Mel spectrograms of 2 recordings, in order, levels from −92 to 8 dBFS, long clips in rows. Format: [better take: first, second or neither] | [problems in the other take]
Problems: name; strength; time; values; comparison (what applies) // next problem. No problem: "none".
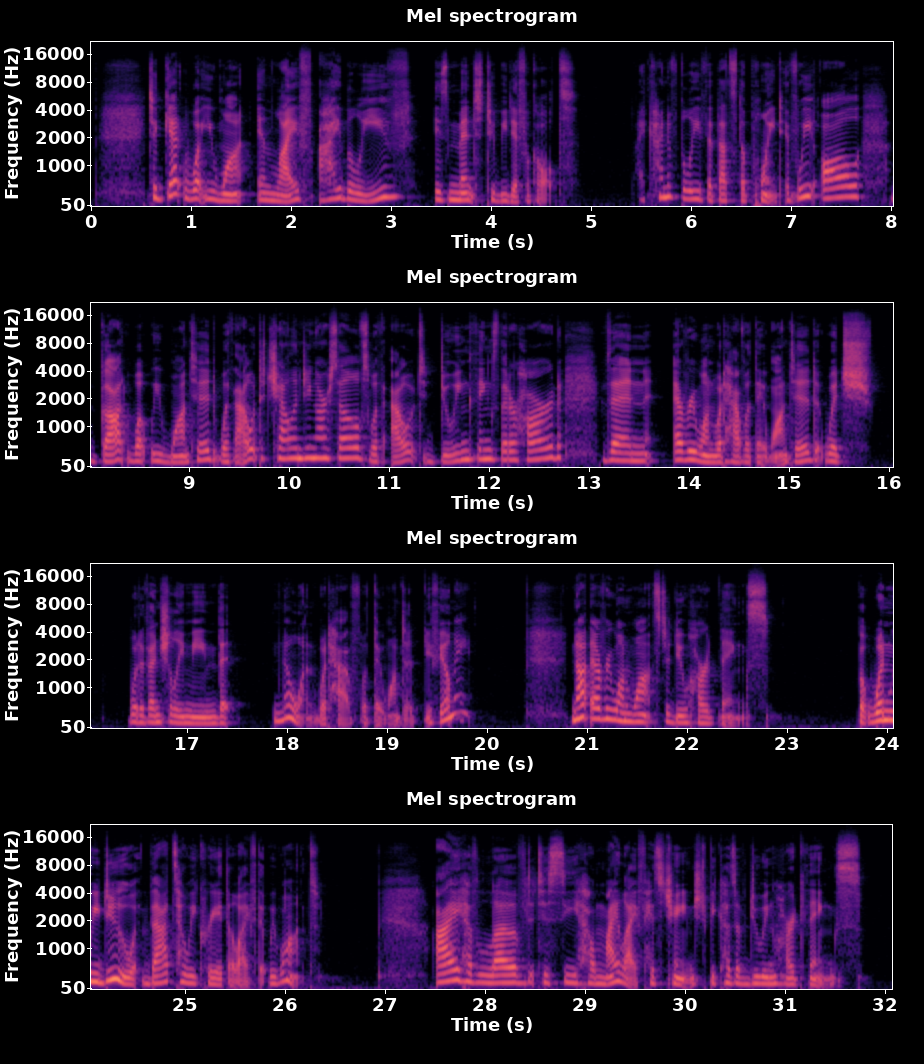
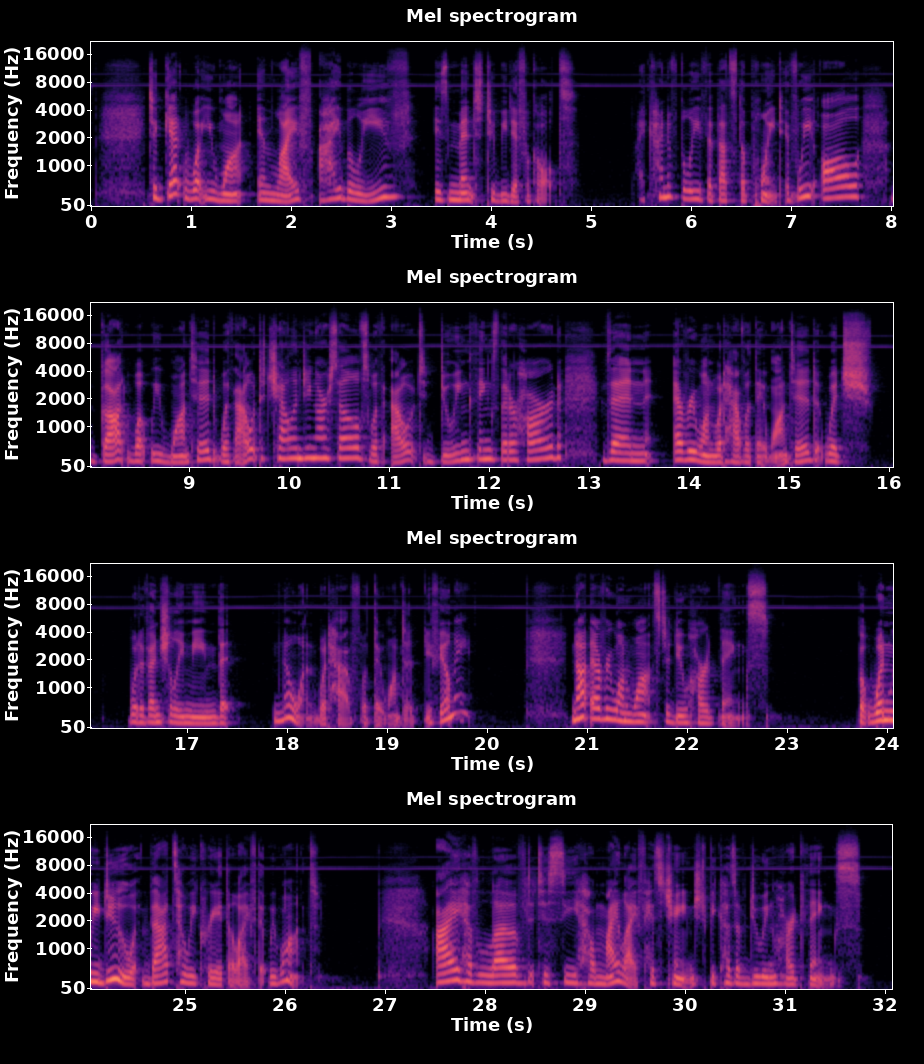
first | high-pitched whine; faint; throughout; 7.5 kHz, 30 dB below the speech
